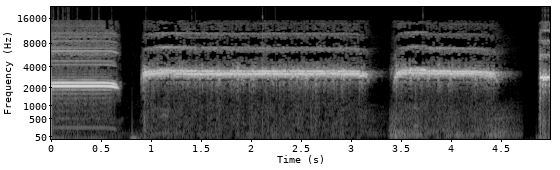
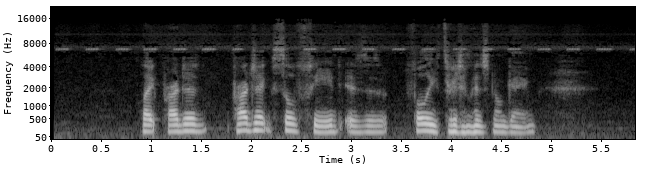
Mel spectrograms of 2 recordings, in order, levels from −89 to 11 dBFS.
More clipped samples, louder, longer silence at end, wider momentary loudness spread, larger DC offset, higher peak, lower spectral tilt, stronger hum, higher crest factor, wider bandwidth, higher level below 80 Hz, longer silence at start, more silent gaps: first, 0.2% vs under 0.1%; first, -7 LUFS vs -18 LUFS; second, 0 s vs 1 s; about the same, 8 LU vs 9 LU; neither; about the same, 0 dBFS vs -2 dBFS; second, 5 dB/octave vs -7 dB/octave; neither; second, 10 dB vs 16 dB; first, 16 kHz vs 14 kHz; second, -62 dBFS vs -50 dBFS; second, 0 s vs 0.9 s; neither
